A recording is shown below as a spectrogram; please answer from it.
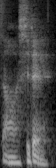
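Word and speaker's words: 司令: 사령, 시레. 일본어로 발음으로 시레라고 그러고, 사령이라고 그러죠.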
